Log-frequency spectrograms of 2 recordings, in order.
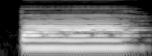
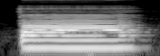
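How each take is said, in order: First: The pitch stays level and flat throughout. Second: The same.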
